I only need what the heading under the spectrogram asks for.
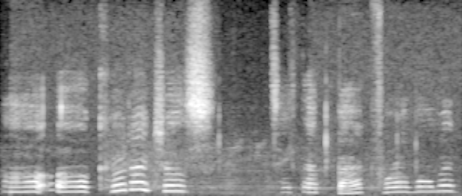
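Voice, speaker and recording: A man voicing a nervous young woman from an animated film script in a high falsetto, over background noise. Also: takes it slowly. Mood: hesitant.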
